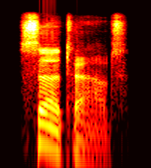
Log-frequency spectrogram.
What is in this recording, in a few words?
"surtout", British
